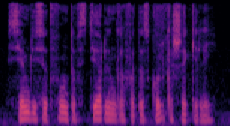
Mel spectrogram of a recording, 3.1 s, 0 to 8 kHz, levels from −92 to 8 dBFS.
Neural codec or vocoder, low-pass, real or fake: none; 7.2 kHz; real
